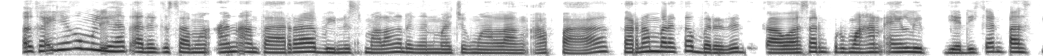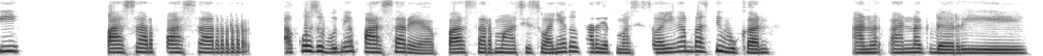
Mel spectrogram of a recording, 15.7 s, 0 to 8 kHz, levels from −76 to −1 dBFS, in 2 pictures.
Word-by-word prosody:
eee, 245 - +2
kayaknya 310 +7 +1
aku 405 - +2
melihat 260 -5 +4
ada 215 -2 0
kesamaan 210 0 0
antara 220 +1 +2
Binus 200 -1 0
Malang 205 +2 -1
dengan 190 -2 -1
Ma 185 - 0
Chung 185 0 -4
Malang. 170 -2 -1
Apa? 180 +5 -3
Karena 215 +3 +2
mereka 250 +1 +3
berada 200 -4 +1
di 210 -1 -4
kawasan 195 +4 +1
perumahan 210 0 0
elite. 220 -1 +1
Jadi 185 +1 +1
kan 235 0 -2
pasti 230 +4 0 0.6
pasar-pasar 210 0 0 0.2
aku 285 - -1
sebutnya 255 0 +1
pasar 220 -1 +1
ya, 160 -4 -2
pasar 200 +1 0
mahasiswanya 205 +1 -1
atau 250 - 0
target 215 -3 -1
mahasiswanya 195 +6 -2
kan 255 - -1
pasti 255 +3 +1
bukan 190 -3 +2 0.7
anak-anak 195 +1 -1
dari 175 -1 +1
210 Hz, 150 wpm, -19 LUFS, 190-225 Hz, 0.7 s, melihat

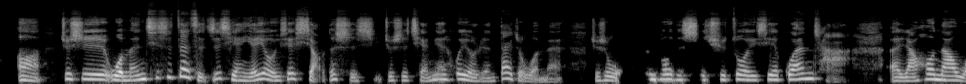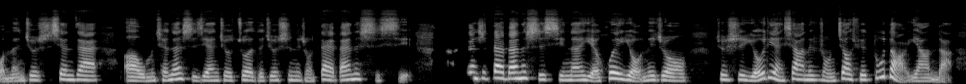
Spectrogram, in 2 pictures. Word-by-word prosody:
啊。 195 -4 0 0.2
就 250 - 0
是 240 -2 +4
我 205 -2 +7
们 195 +5 +3
其 255 +5 +1
实 325 +1 -2
在 350 0 +3
此 315 - -3
之 260 +2 -2
前 210 -8 0
也 185 +4 +1
有 240 -6 +2
一 185 - -2
些 255 +6 -1
小 255 0 0
的 230 +4 -5
实 230 -9 -2
习， 165 0 -5
就 185 - -8
是 185 0 -5
前 180 -2 -4
面 230 +1 -1
会 235 +1 +2
有 190 -5 +1
人 155 0 -8
带 265 +7 -1
着 - - -5
我 - - -5
们， - - -11 0.3
就 180 - -6
是 190 - -2
我 180 - +1
们 - - -2 0.2
更 235 -2 +1
多 235 +1 +1
的 210 - -3
是 205 0 +1
去 210 +1 -3
做 215 0 0
一 200 - -1
些 215 +2 +1
观 230 +5 +2
察。 265 - -9 0.4
呃， 170 - -2
然 170 +1 0
后 240 +5 +2
呢， 200 -4 +4
我 165 - -1
们 150 +4 -4
就 205 +1 -1
是 195 0 -7
现 220 0 +1
在 205 -2 +1 0.2
呃， 180 -1 +2
我 - - 0
们 170 +2 -3
前 195 +2 -2
段 240 - +4
时 255 -8 -2
间 185 +1 -1
就 185 -1 -3
做 195 +1 0
的 175 -1 -6
就 195 +1 -3
是 200 +2 -5
那 195 - -2
种 - - -8
带 215 -3 +1
班 205 +4 0
的 245 - +3
实 240 - -5
习， - - -6 0.6
但 285 - +2
是 280 - -3
带 290 +2 +6
班 275 +1 +6
的 290 - +5
实 275 -6 0
习 220 -2 0
呢， 200 0 +1
也 180 -5 +2
会 260 - +5
有 200 - +2
那 200 +4 0
种 175 -4 0 0.3
就 225 - -1
是 210 0 -1
有 185 +2 +3
点 275 -10 +1
像 225 +4 +1
那 210 0 +2
种 185 -4 -4
教 250 +6 +2
学 220 -1 -1
督 300 +11 0
导 345 -3 +1
一 - - -8
样 155 -1 -3
的。 - - -6
210 Hz, 310 characters per minute, -20 LUFS, 185-240 Hz, 0.6 s, 我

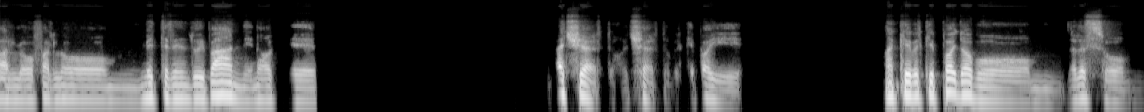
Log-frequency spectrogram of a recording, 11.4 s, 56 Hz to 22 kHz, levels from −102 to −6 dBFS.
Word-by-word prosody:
Farlo 110 -1 -1
farlo 110 -1 -3
mettere 110 +4 -3
nei 120 - -2
tuoi 120 0 +1
panni, 140 -7 +5
no, 110 +1 -4
che 105 -1 -6 2.4
Eh - - +7
certo, - - +1
eh - - -28
certo, - - -6
perché - - -22
poi 95 -5 -6 1.4
anche 135 +2 +5
perché 140 0 +3
poi 165 -2 +6
dopo, 105 -8 +1
mhmm, 95 -2 -17
adesso 100 -4 -5
110 Hz, 105 wpm, -24 LUFS, 105-120 Hz, 2.4 s, Eh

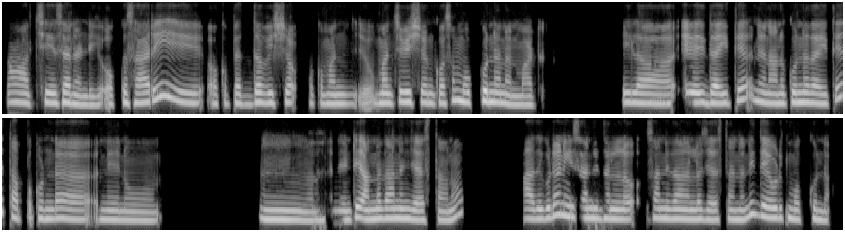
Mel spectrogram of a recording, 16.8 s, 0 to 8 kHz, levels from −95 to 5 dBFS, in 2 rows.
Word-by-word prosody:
ఆ! - - -2 0.3
చేశానండి. 210 -5 +2 0.2
ఒక్కసారీ 220 - 0 0.6
ఒక 195 - -8
పెద్ద 190 -2 -2
విషయం, 215 +1 -1 0.2
ఒక 200 +1 -12
మంచి 195 0 -1 0.3
మంచి 210 +1 +1
విషయం 220 0 0
కోసం 210 +5 -1
మొక్కుకున్నాననమాట. 210 -7 +2 0.9
ఇలా 215 -1 +2 0.5
ఏదైతే, 215 +2 +2 0.2
నేననుకున్నదైతే 210 +1 +1
తప్పకుండా 220 0 -1 0.4
నేనూ 190 -2 0 1.3
హ్మ్. 195 -2 +3 0.2
అదేంటి, 190 +4 -1
అన్నదానం 220 +1 +3
జేస్తాను. 190 +1 -1 0.7
అది 215 0 0
గూడా 260 +6 +2
నీ 265 - +3
సన్నిధంలో 215 -2 +2 0.2
సన్నిధానంలో 215 -2 +2
జేస్తానని 200 +6 -1
దేవుడికి 230 -2 +2
మొక్కుకున్నా. 195 -1 -3
210 Hz, 105 wpm, -23 LUFS, 195-220 Hz, 1.3 s, హ్మ్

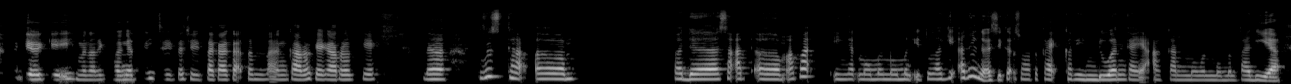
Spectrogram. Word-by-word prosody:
oke, 300 -4 -4 0.2
oke 440 - -4 0.2
menarik 215 0 -5
banget 215 +1 0
sih 285 +1 -7
cerita-cerita 230 -1 -4
Kakak, 225 0 +1
tentang 230 -2 -5
karaoke 230 +1 +2
karaoke, 225 +2 0 0.5
nah 240 -1 +5 0.3
terus 365 +5 +1
Kak, 280 -3 -1
mmm, 250 0 +4 1.0
pada 240 -1 +7
saat 255 +1 -3
eee, 235 -1 +4
apa 315 +9 +2 0.3
ingat 235 0 -6
momen-momen 235 0 -3
itu 250 +4 -7
lagi, 245 +3 -4
ada 310 +5 +1
enggak 290 - +2
sih 210 - -5
Kak, - - -3
suatu 235 0 -8
kayak 230 -2 -4
kerinduan 220 -1 +1
kayak 220 -2 -2
akan 210 -1 -8
momen-momen 205 -1 -7
tadi 205 -3 0
ya? 170 - +8
230 Hz, 160 wpm, -29 LUFS, 220-245 Hz, 1.0 s, ya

